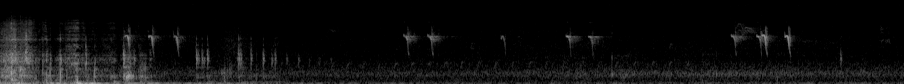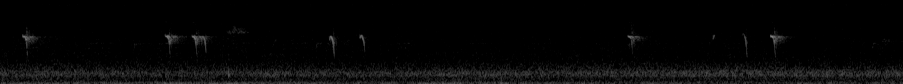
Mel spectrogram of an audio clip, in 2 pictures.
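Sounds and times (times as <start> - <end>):
rustling: 0.0 - 3.4
wild bird calling: 1.2 - 9.6.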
